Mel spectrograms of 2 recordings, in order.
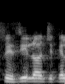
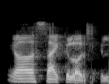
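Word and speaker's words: physiological: First आते हैं, first is फिजियोलॉजिकल need, often मिसप्रोनाउंस्ड एज साइकोलॉजिकल need. बहुत सारे बच्चों ने तुम में से इसको साइकोलॉजिकल नीड कभी ना कभी बोल दिया होगा। याद करो, कभी ना कभी जब पहली बार देखा होगा, ड्यू टू स्पेलिंग ऑफ, थोड़ा सा इग्नोरेंस हो जाता है स्पेलिंग को लेकर। This is फिजियोलॉजिकल need. ना फिजियोलॉजिकल नीड साउंड्स लॉजिकल।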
